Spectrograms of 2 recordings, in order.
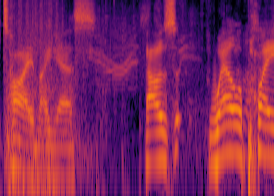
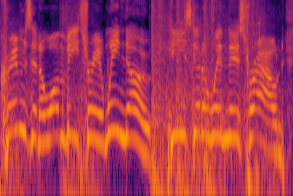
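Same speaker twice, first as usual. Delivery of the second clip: excited esports caster, higher pitch; punchy, high-energy match call; live play-by-play; 7 semitones higher than usual. Real, not acted. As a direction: drive the commentary to the round's climax.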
